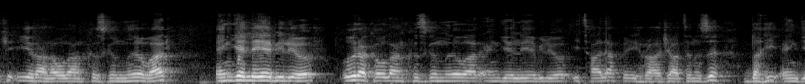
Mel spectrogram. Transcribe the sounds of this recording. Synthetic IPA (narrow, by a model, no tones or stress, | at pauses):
cʰiʔiːɾanao̞lˠankʰɯzɡɯnlˠɯɯvaɾ | ɛɲɟɛlʲːe̞jebilʲijo̞ɾ̥ | ɯːɾakʰao̞lˠankʰɯzɡɯnlˠɯɯvaɾɛɲɟɛlʲːeje̞bilʲijo̞ɾit̪ʰaːlʲat̪vɛiçɾaːd͡ʒaːt̪ʰɯnɯzɯd̪aɦɯʔɛɲɟ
